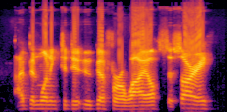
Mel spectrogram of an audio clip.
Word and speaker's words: Ugh!: Uga, I believe it's pronounced UGH.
